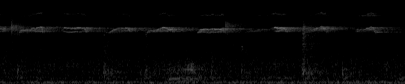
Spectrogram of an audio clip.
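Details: Baby pigeons kept as pets, fed by their father alone after a hawk took their mother; a continuous string of shrill, thin squeaking whistles, several per second, over light shuffling noises.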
